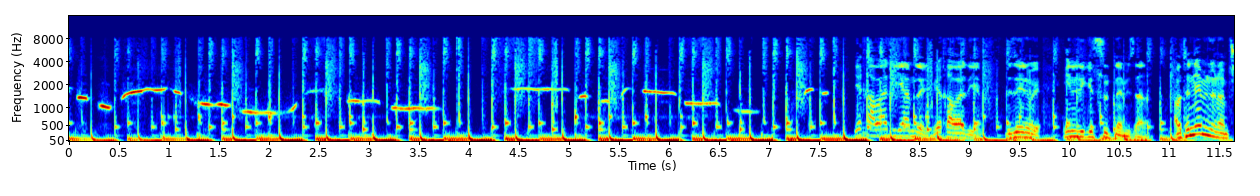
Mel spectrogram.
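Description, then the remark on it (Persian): A person whistles a wandering, high melody in clear tones over a steady thumping beat; after several seconds the whistling stops and someone talks over the continuing music. “من اجازه بدید در توضیح این خبر فقط هیچ کاری نکنم، همطوری مثلا سوت بزنم.”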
